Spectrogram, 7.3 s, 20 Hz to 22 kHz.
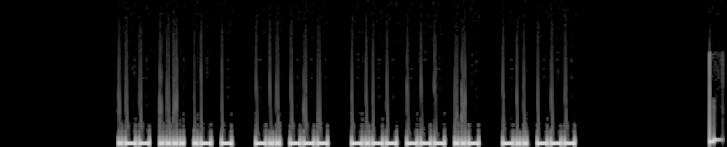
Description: Morse code, heard as a keyed tone, about 34 wpm, 700 Hz. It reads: WHAT DO YOU DO
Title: Sets of 4 Words 35wpm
